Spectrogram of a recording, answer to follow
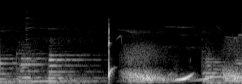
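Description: Cartoon background music with a sharp pop a little past halfway, followed by a short scratchy sound effect that ends in a quick rising squeak.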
